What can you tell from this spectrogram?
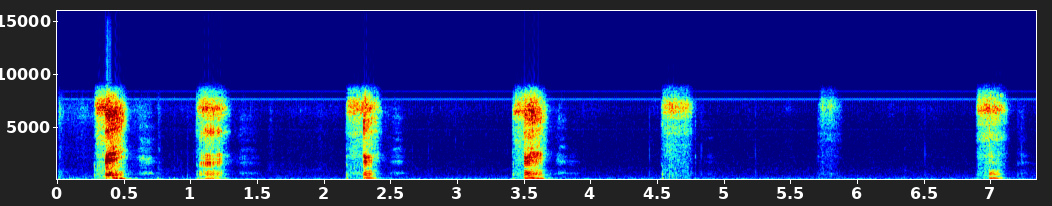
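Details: Dog in a reverse sneezing episode, described by the owner as reportedly harmless: seven short, harsh snorting bursts in quick succession.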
